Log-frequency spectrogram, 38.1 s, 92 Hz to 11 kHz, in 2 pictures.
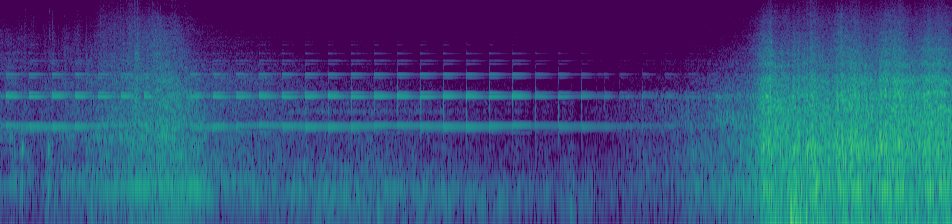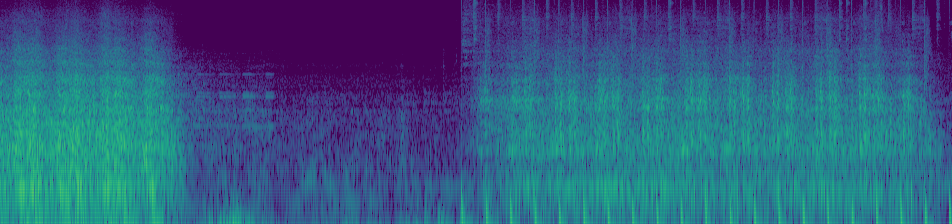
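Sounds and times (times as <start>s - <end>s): wheels clattering over rail joints: 0.0s - 5.6s, 14.7s - 38.0s
level-crossing alarm ringing: 0.0s - 24.6s, 28.3s - 38.0s
electric train passing: 0.0s - 38.0s.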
